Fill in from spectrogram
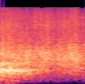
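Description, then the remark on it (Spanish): A crowd at a Peronist political event applauds loudly for Guillermo Silva, pre-candidate for provincial senator for the sixth section, a dense, steady wash of clapping that carries on without a break and eases only slightly toward the end. “Los aplausos para nuestro pre-candidato al senador provincial por la sexta Guillermo Silva.”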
